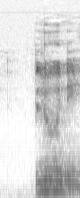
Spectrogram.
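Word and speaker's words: Lunae: Una era una Mazaretta giovanile in assemblaggio con Liguria di Levante IGT, Cantina Lunai. – Lune. In latino non si legge la... – Ah, quindi... – Questo è latino, lune. – Lune. – Lune, devi dire.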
